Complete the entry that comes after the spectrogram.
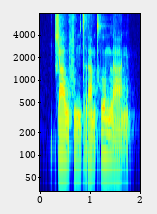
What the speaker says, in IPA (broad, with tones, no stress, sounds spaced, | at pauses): t͡ɕ aː˧ w f ɯ˩˦ ŋ t r a˧ m kʰ l o˧ n l a˨˩ ŋ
